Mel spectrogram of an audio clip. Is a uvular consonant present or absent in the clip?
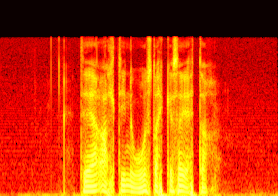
present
